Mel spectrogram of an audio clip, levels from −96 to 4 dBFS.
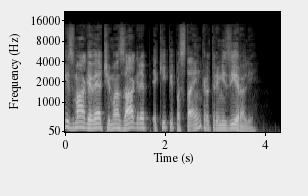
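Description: Throughout the speech, the treble is hissy and grainy, with blurred consonant attacks, likely from Vorbis compression at a low setting, consistent with around 36 kbps. Coarsely quantised high frequencies turn into noise, and a spectrogram shows a hard ceiling at 14.2 kHz with speckled texture below it.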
